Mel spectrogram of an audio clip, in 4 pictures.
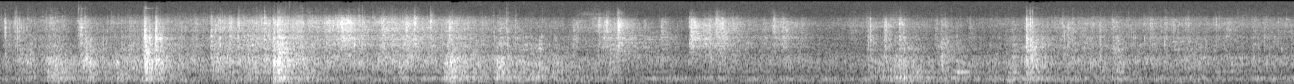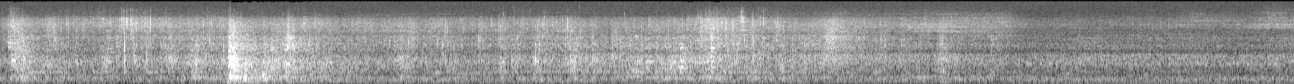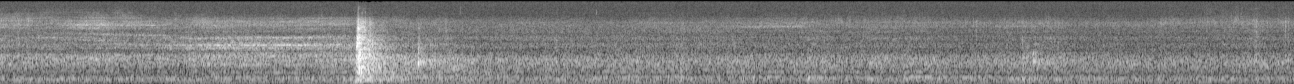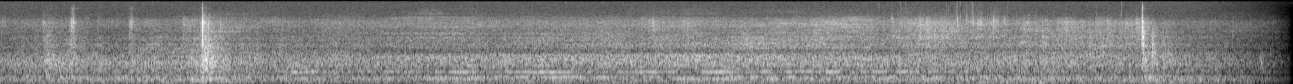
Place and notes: berlin - eisfabrikskelett
eisfabrik, skelett, deconstruction, TLG, monument, monumental care, veb kuehlhaeuser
